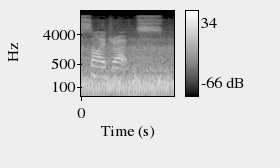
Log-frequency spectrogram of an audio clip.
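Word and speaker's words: Psydrax: it's poseidrax p-s-y-d-r-a-x overvata to probably pronounce side racks i actually was going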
